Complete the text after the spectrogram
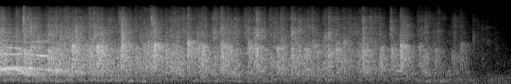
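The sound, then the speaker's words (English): Audience applause at a live stage event, loud and dense with many overlapping claps, holding steady and then thinning and fading out in the final second. “A round of applause for Andrew Keppel”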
